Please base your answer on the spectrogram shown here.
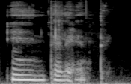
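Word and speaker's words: inteligente: hombre not hombre ombre i is pronounced much like e in english and an example is intellegente which you may surmise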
